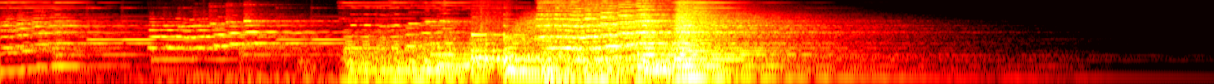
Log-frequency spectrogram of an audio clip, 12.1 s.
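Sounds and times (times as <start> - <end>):
flirtatious waltz: 0.0 - 8.6.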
